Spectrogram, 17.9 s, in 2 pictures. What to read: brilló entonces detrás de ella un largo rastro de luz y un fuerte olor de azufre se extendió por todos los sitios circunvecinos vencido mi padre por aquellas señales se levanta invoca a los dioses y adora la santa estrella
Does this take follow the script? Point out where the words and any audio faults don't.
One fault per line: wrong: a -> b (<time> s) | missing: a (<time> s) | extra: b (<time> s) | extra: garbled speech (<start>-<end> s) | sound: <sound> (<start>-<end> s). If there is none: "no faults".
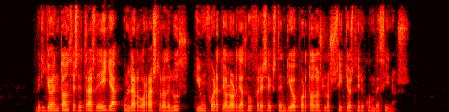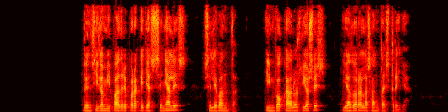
no faults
